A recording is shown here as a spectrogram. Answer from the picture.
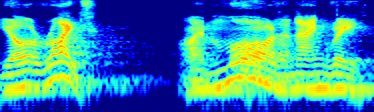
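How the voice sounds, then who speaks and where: A man's growling, put-on character voice at medium pitch with ordinary pitch variation and audible echo. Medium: video game. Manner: forceful, commanding.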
